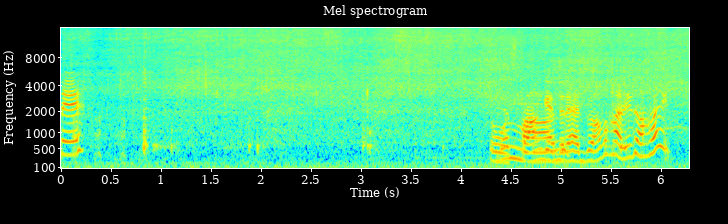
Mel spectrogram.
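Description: Fish and vegetables sizzling steadily in a frying pan, with a few faint utensil ticks. A laugh comes at the start, and voices return about four seconds in.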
